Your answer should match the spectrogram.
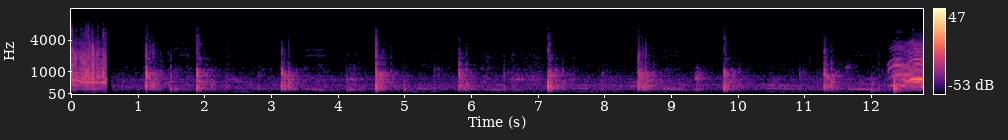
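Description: Tennis rally: a string of sharp racket-on-ball hits and ball impacts, about one every second or so, faint over a quiet background.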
